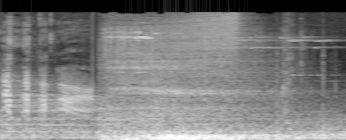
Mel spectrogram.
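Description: A swarm of butterflies flutters past with a soft rushing whoosh.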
